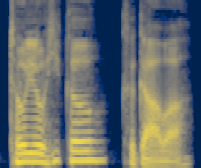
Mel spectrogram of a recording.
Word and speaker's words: Toyohiko Kagawa: in that direction again say his name again toyohiko Kagawa T Yo h i KO o Kagawa yeah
